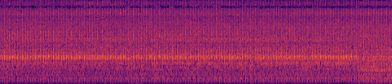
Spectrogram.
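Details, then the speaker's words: Handheld low-intensity shockwave device, sold for erectile performance, being self-applied by a user who reports no pain: rapid steady mechanical tapping, about three pulses a second, with a high buzz. It turns off when a section is done. "This is the button. That's the button, and remember, it'll turn off when you're done with that section."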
